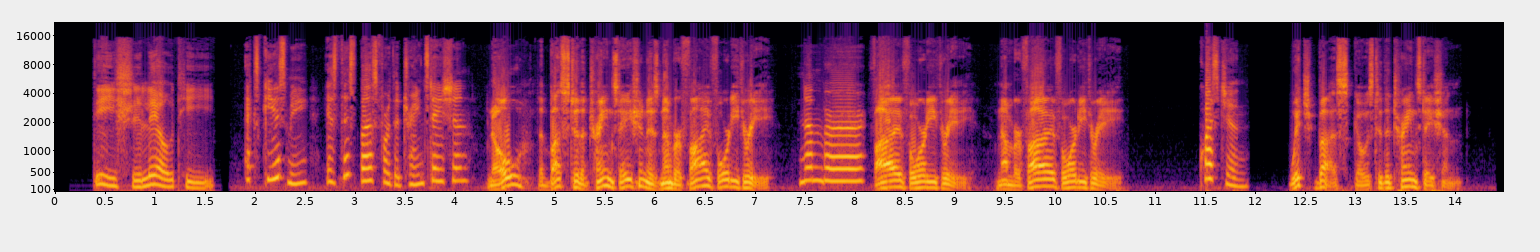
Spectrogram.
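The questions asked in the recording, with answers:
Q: Which bus goes to the train station?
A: Number 543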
